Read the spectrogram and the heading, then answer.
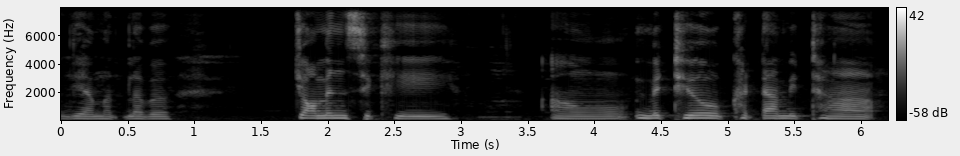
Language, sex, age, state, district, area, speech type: Sindhi, female, 60+, Delhi, South Delhi, urban, spontaneous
